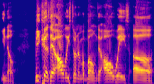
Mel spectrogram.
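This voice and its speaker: A man's voice: lowish voice, expressive, brisk. A man co-hosting a casual podcast about comics and movies, talking in an emphatic, opinionated way with plenty of swearing. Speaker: podcast co-host.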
